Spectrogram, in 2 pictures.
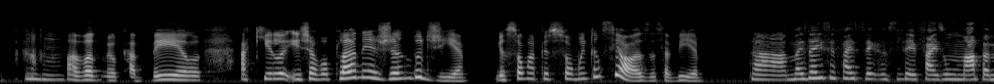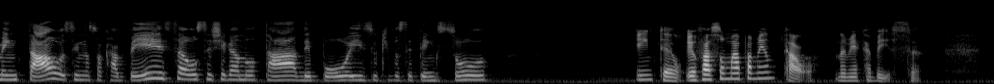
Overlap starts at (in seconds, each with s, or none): none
